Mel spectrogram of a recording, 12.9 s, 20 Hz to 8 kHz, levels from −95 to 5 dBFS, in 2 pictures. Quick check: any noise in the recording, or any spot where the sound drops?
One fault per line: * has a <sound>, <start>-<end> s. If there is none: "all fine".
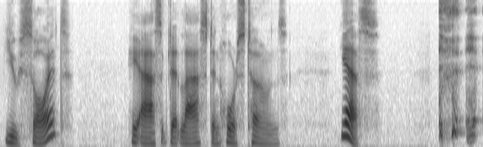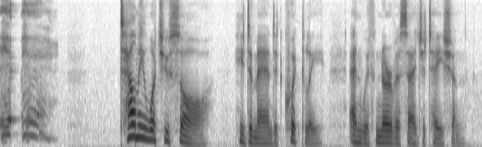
* has a throat clearing, 5.8-7.2 s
